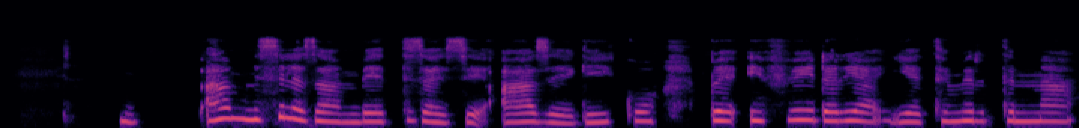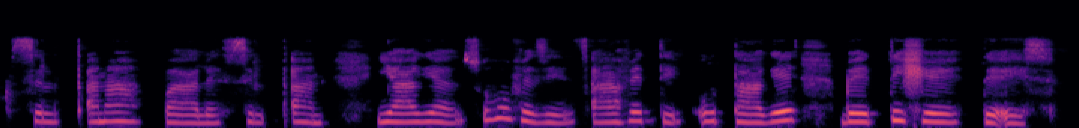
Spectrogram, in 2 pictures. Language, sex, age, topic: Gamo, female, 25-35, government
